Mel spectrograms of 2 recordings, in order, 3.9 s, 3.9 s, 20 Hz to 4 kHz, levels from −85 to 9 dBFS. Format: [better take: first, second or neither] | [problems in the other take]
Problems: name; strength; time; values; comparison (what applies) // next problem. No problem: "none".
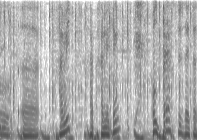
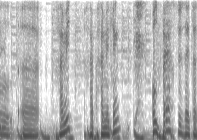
second | background sound (Typing); 12 dB below the speech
